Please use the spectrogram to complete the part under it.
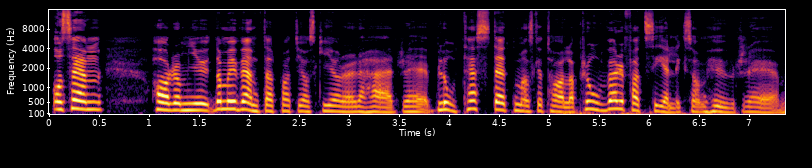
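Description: A woman hosting a podcast in casual chat, an animated storyteller who acts out dialogue and swears freely. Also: mid-range voice, vocal fry, dry recording, studio quality. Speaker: podcast host.

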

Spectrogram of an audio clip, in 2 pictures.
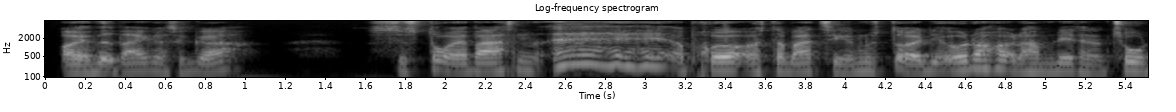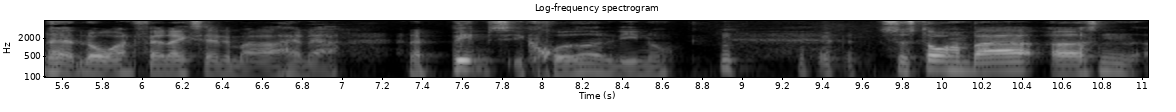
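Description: A man's voice: fairly high pitch, darkish tone. A man, telling a story as a father in casual chat, rambling with many restarts and fillers.

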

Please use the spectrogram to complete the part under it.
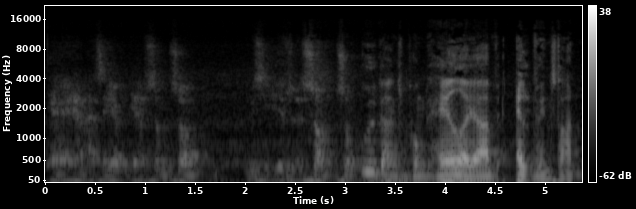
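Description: A man's voice: a little high, a little hiss or hum. A man co-hosting a podcast in casual chat, teasing his partner with dry remarks. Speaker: podcast co-host.

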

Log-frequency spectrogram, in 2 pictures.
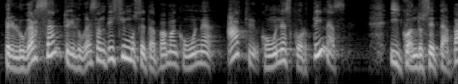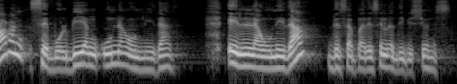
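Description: A man preaching in with a slightly husky voice. His pitch swings widely as he talks straight to the congregation, calling them brothers. He acts out little scenes as he goes. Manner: animated, acts out quotes in high voices; conversational, addresses listeners as brother. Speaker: pastor. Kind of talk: preaching a sermon.

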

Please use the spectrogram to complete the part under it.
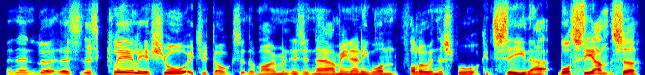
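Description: A man's voice: medium pitch, a little fast, a bit bright, no room sound. English man interviewing, dry close sound. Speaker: podcast interviewer. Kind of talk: casual interview chat.

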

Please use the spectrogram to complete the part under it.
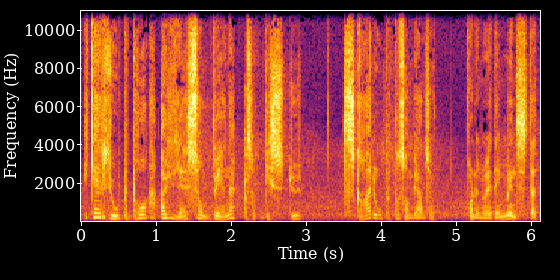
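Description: A man voicing a bumbling, excitable male animal in a children's audio play, fussy and theatrical. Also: medium pitch, slight background noise, close to an everyday voice. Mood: bossy. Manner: fussy, theatrical, swings to squeals.

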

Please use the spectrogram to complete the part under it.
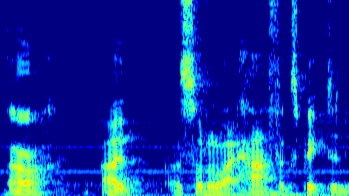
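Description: With slight background noise, an Australian man chats casually as a podcast guest about his kids, relaxed and blokey, swearing now and then. His voice sits on the low side, steady, moderately paced, pushed and bright.

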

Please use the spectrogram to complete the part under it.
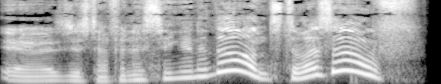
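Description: A man bantering on a comedy podcast, his pitch bouncing all over as he jokes and teases. The sound is close and dry, with no room in it. He laughs a lot between lines. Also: wildly swooping pitch, fast talker, darkish tone, no room sound. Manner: jokey, teasing, lots of laughter. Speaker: podcast co-host. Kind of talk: casual comedic chat.

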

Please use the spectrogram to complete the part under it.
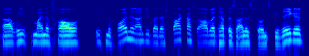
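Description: A man in casual conversation, telling personal stories in an animated, upbeat way. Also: medium pitch, fairly quick, dry recording.

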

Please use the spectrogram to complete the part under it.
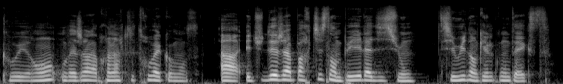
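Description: A young woman with a slightly low voice chats casually as a podcast host. Her way of talking is playful and teasing, like someone talking with a close friend. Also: fairly even intonation, fairly quick, darkish tone. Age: 20s. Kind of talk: casual chat between friends.

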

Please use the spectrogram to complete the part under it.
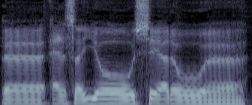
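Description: A man's voice: on the high side, animated, slightly rough, faint music behind, voice pushed up. A man voicing a clumsy, overconfident father in a children's audio story, hesitant and full of fillers. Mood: flustered. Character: clumsy, overconfident bumbling dad.

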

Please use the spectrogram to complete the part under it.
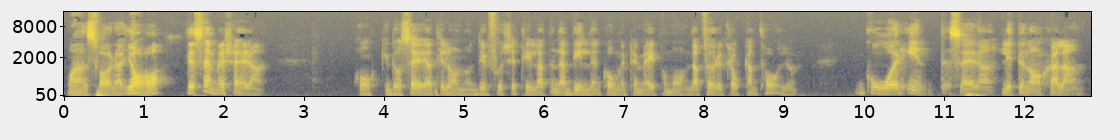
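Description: A man's voice: low voice, creaky. A man telling a long anecdote, acting out the dialogue as he goes. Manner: animated storytelling, acts out quoted dialogue. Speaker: storyteller, photographer.

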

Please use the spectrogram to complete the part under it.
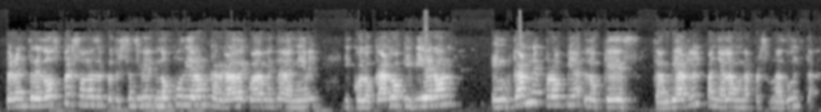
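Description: A woman's voice: on the high side, normal speed. Mexican woman, earnest, on dull lo-fi audio. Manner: earnest, detailed storytelling, checks she is understood. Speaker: interview guest, caregiver mother. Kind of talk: conversational personal account.

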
